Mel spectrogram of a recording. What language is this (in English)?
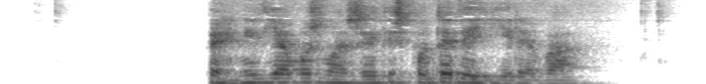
Greek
